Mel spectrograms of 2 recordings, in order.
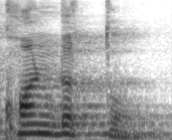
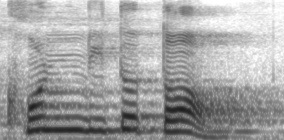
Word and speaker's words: খণ্ডিত ত: অর্থাৎ শিক্ষার্থীরা তোমরা যদি উচ্চারণটাকে সঠিকভাবে করো, বানান অনেক সহজেই ঠিক হয় এবং বানান নির্ভুল হয়, তাহলে তোমরা কি উচ্চারণ করবে, খণ্ডত্ব নয় খণ্ডিত ত, তাহলে হলো খণ্ডিত ত।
